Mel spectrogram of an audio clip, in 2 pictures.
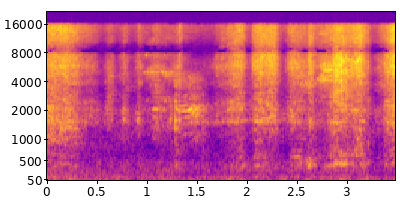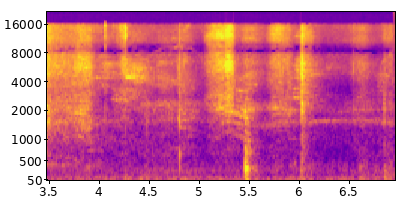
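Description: Polishing cloth rubbing back and forth over a stand-up scooter's aluminium deck, a soft, uneven rubbing hiss. A single sharp knock about five and a half seconds in.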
